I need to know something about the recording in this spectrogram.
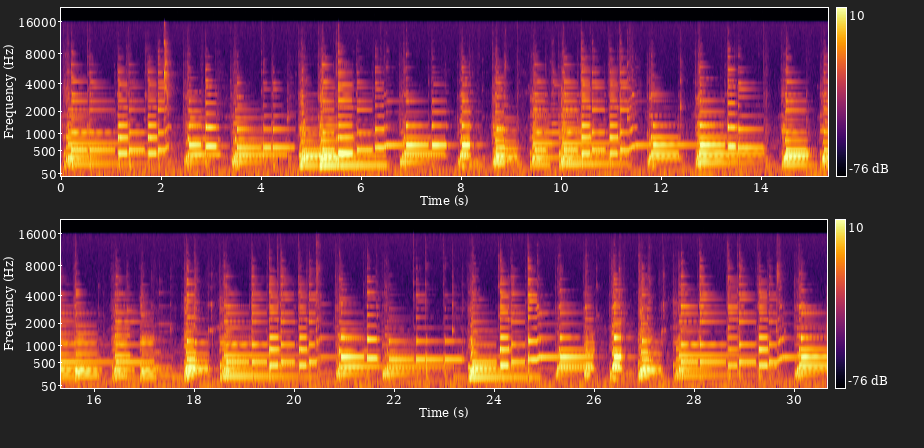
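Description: Ukulele music: a melody of plucked single notes over chords, with a steady low hum underneath.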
